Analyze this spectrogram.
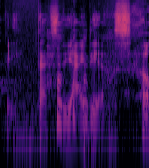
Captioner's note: laughter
